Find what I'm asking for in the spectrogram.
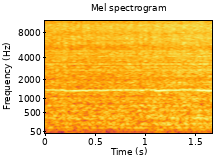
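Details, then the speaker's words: Chrysler Valiant Slant 6 at idle after its first valve adjustment: smooth, even six-cylinder idle with faint steady whine and barely any ticking, much quieter than the heavy ticking before. "now you can't hear it so quiet just barely hear any ticking"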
